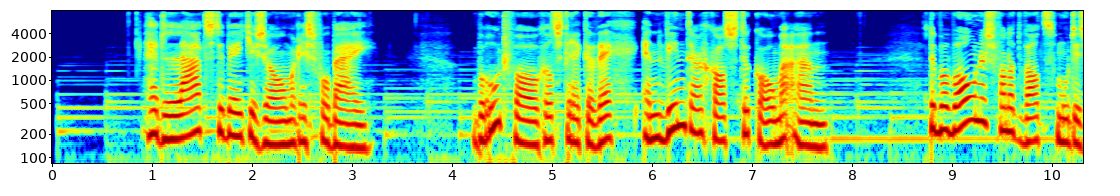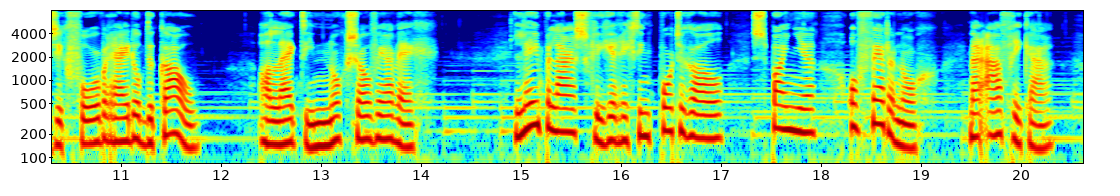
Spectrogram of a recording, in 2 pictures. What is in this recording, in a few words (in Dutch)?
Docu; Broedvogels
